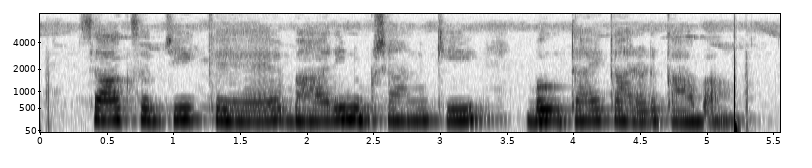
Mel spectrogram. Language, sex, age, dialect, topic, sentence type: Bhojpuri, female, 31-35, Southern / Standard, agriculture, question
